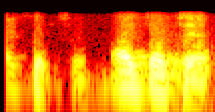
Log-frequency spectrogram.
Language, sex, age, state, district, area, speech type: Kashmiri, male, 45-60, Jammu and Kashmir, Bandipora, rural, conversation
